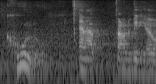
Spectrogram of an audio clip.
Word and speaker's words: Cthulhu: there said, actually, because what most people either pronounce it Cthulhu or Cthulhu, or maybe even Cthulhu, however, but she said it's really pronounced Cthulhu.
